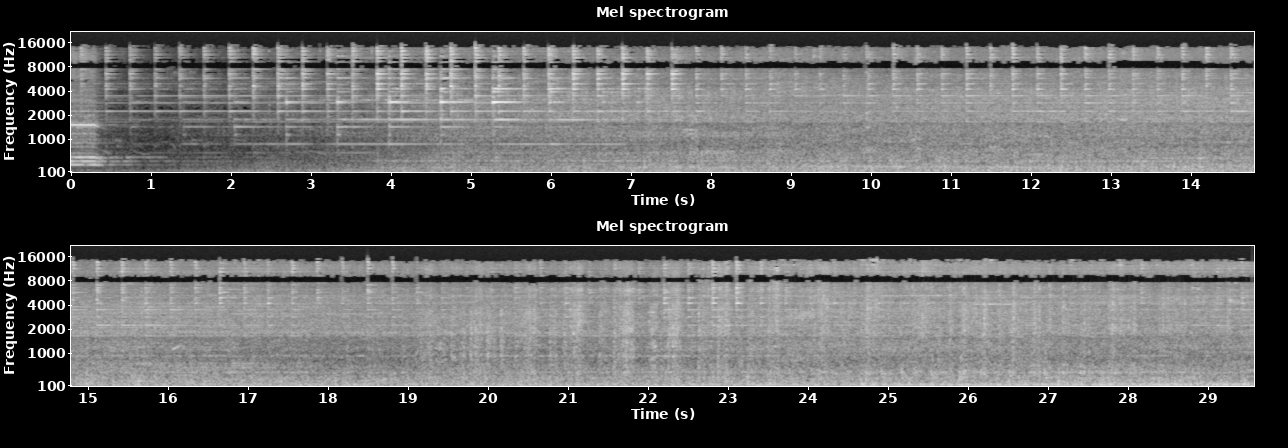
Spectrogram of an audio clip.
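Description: Diesel excursion train approaching. Its horn cuts off about half a second in, then a low engine rumble and wheel noise grow steadily louder, with a fast, regular ringing over them.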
